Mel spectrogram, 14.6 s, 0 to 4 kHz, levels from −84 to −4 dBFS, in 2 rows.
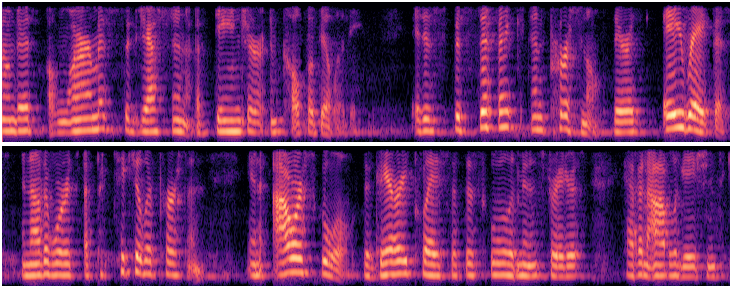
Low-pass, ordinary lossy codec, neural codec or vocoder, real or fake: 3.6 kHz; AAC, 32 kbps; codec, 16 kHz, 8 kbps, FunCodec, trained on LibriTTS, 25 frames a second; fake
